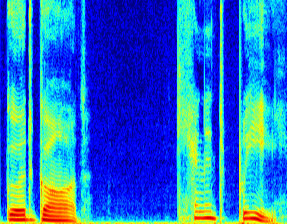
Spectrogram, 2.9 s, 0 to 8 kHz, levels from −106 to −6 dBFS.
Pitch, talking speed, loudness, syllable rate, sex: 170 Hz, 105 wpm, -17 LUFS, 2.9 syllables/s, male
